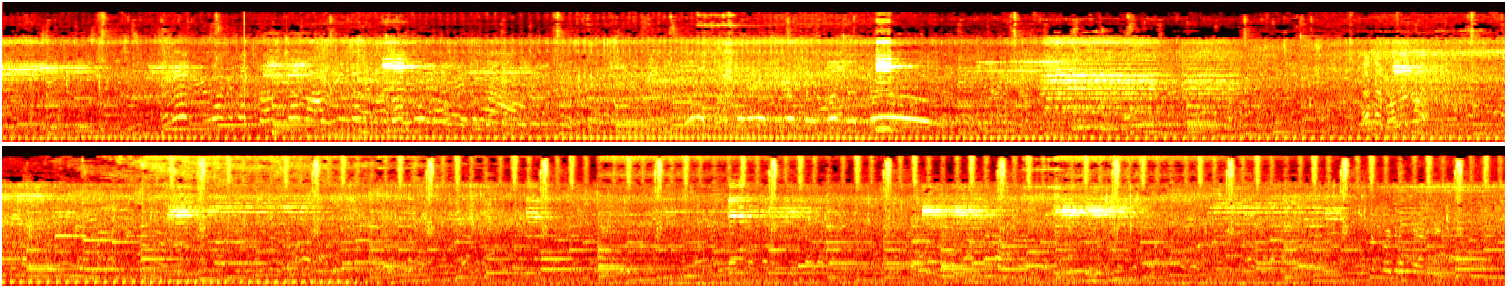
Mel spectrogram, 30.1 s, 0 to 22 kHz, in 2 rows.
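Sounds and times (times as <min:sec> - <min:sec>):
background music: 0:00.0 - 0:30.0
people's voices: 0:00.8 - 0:10.1, 0:11.1 - 0:30.0.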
